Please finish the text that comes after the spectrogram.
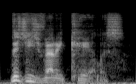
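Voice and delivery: lightly voiced fussy scolding; fussy exclamation. A narrator's reading. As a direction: tut at the carelessness. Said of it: "he exclaimed fussily".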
